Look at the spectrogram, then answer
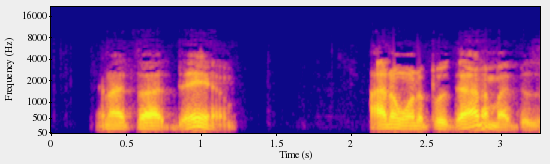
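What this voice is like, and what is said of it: Usual voice. Nothing is said of it.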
